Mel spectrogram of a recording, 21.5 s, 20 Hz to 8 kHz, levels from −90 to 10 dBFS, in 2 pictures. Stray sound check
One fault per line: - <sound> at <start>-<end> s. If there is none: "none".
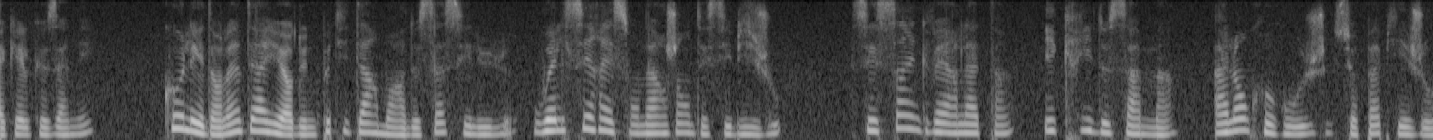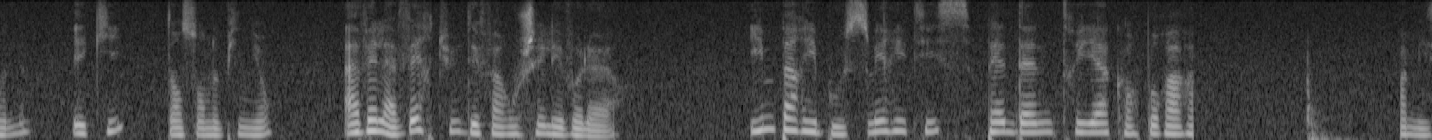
- thud at 20.5-21.1 s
